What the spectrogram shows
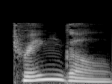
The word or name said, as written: tringle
